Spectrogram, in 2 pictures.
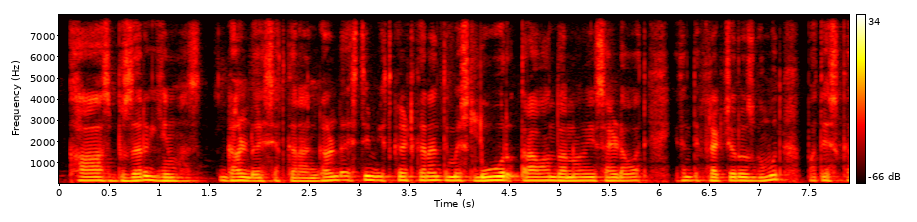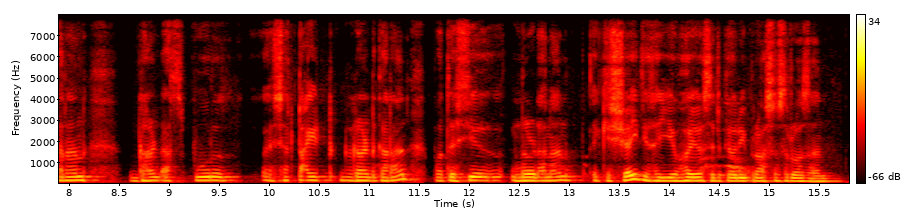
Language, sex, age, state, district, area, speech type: Kashmiri, male, 18-30, Jammu and Kashmir, Kulgam, rural, spontaneous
